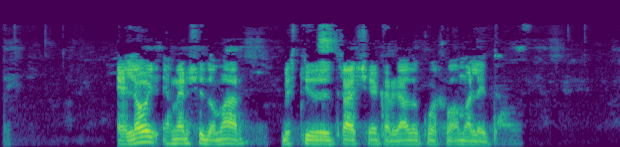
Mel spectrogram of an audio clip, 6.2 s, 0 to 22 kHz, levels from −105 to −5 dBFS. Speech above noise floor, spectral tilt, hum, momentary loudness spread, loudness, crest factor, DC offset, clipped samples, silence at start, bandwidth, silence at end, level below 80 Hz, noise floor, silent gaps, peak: 51 dB; -3.5 dB/octave; none; 11 LU; -25 LUFS; 22 dB; under 0.1%; under 0.1%; 1.15 s; 11.5 kHz; 1.1 s; -58 dBFS; -76 dBFS; none; -6 dBFS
